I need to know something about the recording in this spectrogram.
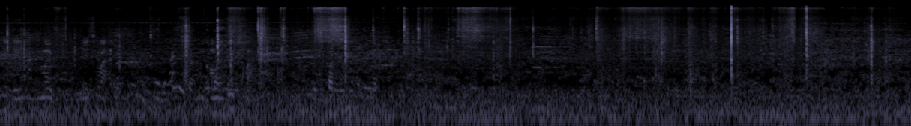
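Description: Indistinct low voices over steady outdoor background noise, with scattered small clicks and rustles.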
